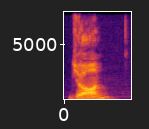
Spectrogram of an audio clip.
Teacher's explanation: rising starts low goes up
